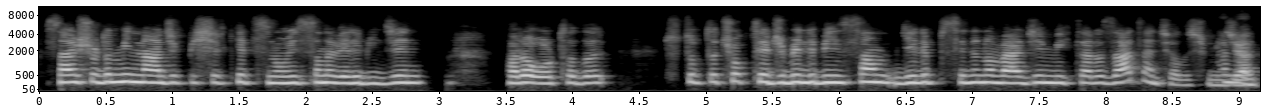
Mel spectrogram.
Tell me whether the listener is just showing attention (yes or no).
no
